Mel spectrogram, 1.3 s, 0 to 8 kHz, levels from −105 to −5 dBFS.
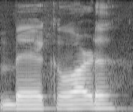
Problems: constant background noise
